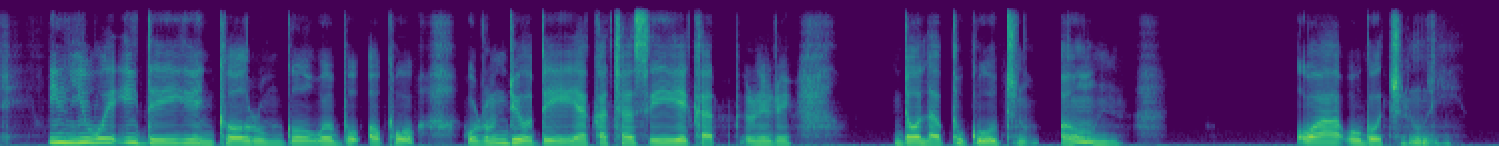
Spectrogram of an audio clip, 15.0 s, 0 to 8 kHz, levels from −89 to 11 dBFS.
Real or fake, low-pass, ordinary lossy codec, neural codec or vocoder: fake; 7.2 kHz; none; autoencoder, 22.05 kHz, a latent of 192 numbers a frame, VITS, trained on many speakers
